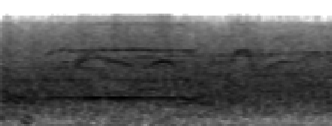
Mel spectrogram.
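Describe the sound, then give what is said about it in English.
An audience claps loudly and continuously during a church sermon, a thick, unbroken wash of many hands with no distinct individual claps standing out. “if you're not clapping right now, if you're not clapping, then start clapping”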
